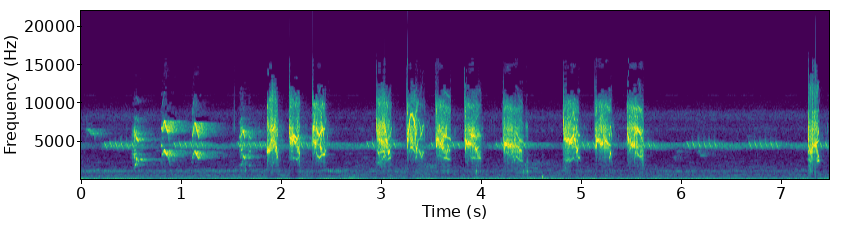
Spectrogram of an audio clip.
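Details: Indian palm squirrel uttering rapid, high, squeaky chip notes, several per second in loose runs, then pausing before one final chip, with a continuous high-pitched drone in the background.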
